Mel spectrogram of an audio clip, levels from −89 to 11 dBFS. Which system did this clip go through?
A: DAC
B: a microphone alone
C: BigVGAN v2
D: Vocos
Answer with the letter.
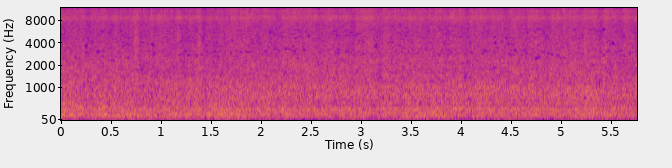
D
